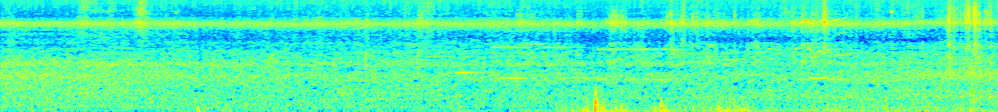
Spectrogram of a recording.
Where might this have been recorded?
on a street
